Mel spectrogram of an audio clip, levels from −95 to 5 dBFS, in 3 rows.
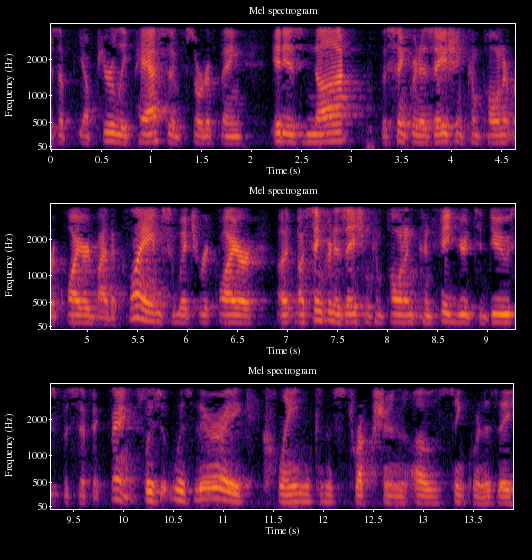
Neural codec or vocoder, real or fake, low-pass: none; real; 3.6 kHz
